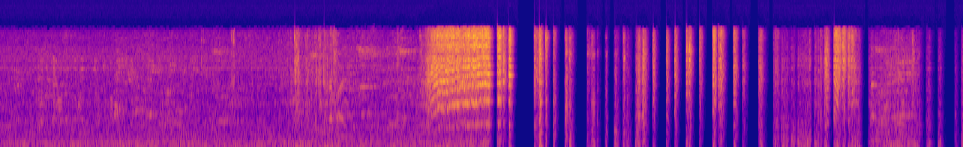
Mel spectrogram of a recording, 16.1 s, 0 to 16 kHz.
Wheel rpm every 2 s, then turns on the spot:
0, 0, 10, 40, 70, 10, 0, 10.
10-12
